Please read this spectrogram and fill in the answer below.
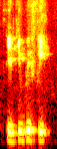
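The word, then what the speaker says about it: Lady Wifi: That was the Lady Wi-Fi episode. Lady Wiffy. Lady Wi-Fi? Yeah, I love how they say it in French. Lady Wiffy.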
